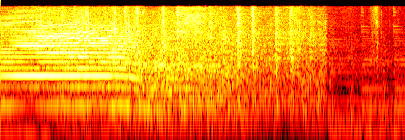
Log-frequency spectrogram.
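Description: Train horn holding one long, steady note that breaks off about a second in. It gives way to the loud rushing and clatter of a moving train, which cuts off abruptly shortly before the end.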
